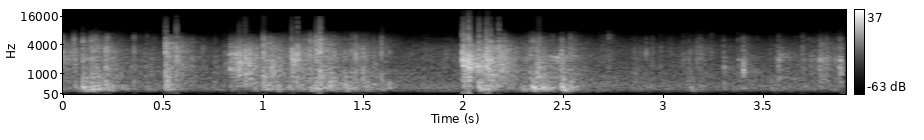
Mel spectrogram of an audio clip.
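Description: A solid green speckled bar of soap, held in hand, is carved and scraped with a yellow-handled utility knife at double speed, and flakes break off. Dry, crisp scraping and crumbling crackles run throughout, with sharper snapping bursts near the half-second and two-second marks. The sound is bright, with no low rumble.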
